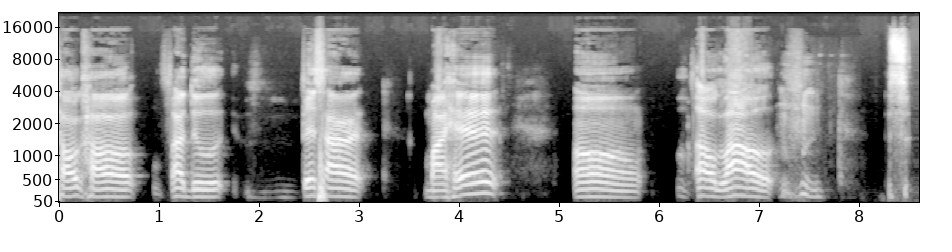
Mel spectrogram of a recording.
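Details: Adult man who has stuttered for as long as he can remember; stuttering.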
